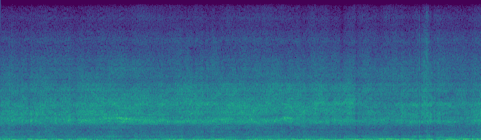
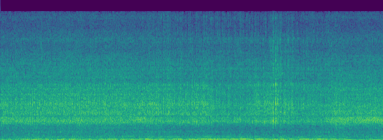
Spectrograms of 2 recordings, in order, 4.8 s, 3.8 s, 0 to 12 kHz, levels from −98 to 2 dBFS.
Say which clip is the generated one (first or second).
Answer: first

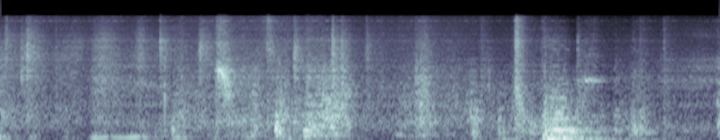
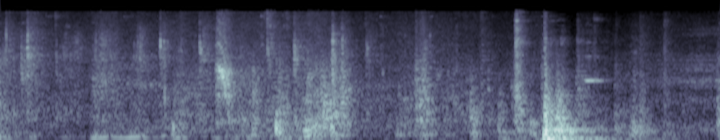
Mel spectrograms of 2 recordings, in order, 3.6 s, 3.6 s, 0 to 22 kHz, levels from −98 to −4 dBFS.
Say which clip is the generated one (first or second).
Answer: first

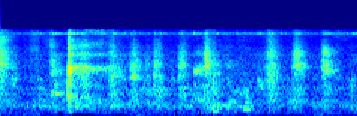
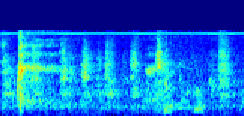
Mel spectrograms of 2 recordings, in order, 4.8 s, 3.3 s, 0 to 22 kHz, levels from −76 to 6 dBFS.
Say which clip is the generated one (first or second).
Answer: first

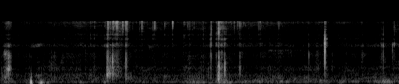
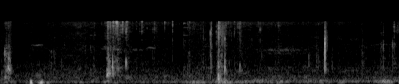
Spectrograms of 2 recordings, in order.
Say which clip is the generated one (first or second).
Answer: first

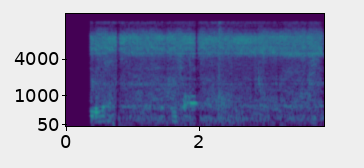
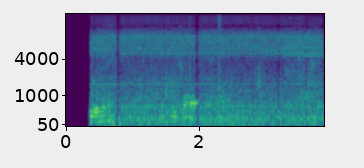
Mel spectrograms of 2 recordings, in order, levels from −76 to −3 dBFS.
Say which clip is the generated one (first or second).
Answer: first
